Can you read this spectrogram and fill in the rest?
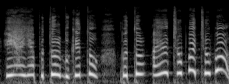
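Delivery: high, loud coaxing; eager urging. A narrator's reading. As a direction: egg her on impatiently. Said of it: "tidak sabar".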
